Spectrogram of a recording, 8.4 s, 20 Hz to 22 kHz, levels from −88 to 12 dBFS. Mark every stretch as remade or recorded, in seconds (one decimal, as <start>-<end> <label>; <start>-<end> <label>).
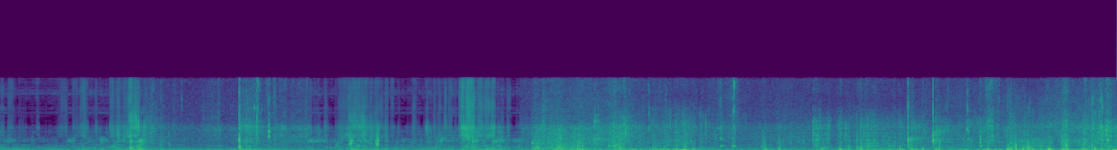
0.0-1.1 remade; 1.1-2.3 recorded; 2.3-3.9 remade; 3.9-8.4 recorded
